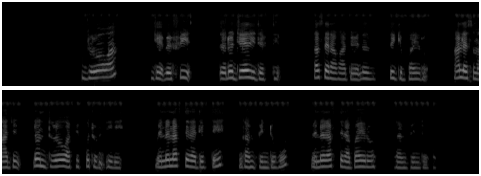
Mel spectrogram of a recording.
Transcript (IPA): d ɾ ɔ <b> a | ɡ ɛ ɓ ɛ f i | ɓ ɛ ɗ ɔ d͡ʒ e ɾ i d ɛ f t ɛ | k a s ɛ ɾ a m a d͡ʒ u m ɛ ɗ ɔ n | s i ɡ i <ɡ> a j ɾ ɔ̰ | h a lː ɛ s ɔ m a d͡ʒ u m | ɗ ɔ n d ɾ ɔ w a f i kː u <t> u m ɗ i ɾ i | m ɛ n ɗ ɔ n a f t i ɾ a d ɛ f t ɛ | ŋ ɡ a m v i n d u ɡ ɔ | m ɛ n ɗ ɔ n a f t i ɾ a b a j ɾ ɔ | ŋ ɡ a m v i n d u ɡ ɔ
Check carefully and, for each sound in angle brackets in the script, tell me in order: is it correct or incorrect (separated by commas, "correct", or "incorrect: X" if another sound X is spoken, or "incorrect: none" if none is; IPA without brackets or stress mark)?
incorrect: w, incorrect: b, correct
